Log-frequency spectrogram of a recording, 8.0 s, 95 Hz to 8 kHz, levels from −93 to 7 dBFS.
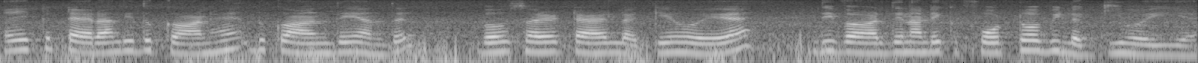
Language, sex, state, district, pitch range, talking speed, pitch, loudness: Punjabi, male, Punjab, Pathankot, 190-215 Hz, 180 wpm, 205 Hz, -16 LUFS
